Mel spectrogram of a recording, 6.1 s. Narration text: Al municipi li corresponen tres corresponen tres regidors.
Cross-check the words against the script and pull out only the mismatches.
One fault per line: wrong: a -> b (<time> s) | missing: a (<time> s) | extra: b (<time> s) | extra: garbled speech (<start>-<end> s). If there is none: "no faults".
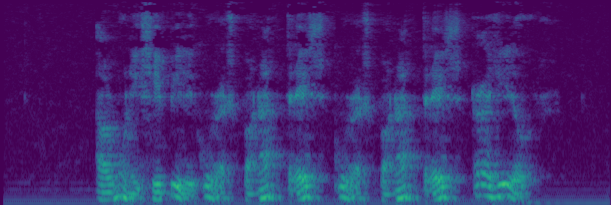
no faults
